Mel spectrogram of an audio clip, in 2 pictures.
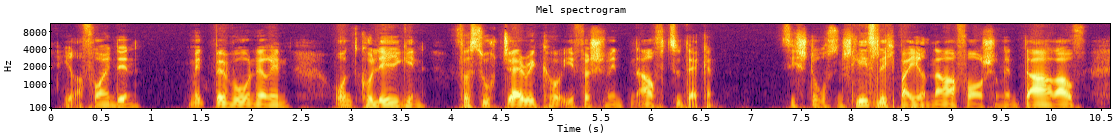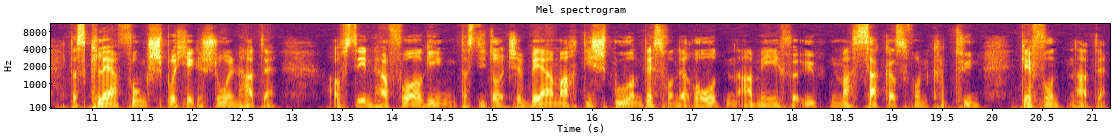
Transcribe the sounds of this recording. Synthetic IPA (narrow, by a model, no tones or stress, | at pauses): ʔḭːʁə̰fʁ̥ɔʏndɪn | mɪt̚b̥əvoːnəʁɪn | ʔʊntkʰoleːɡɪn | fɛɐzuːxt̚d͡ʒ̥ɛʁikʰoʔḭːɐfɛɐʃv̥ɪndn̩ʔa̰ʊft͡sudɛ̰kən | z̥iːʃtoːsn̩ʃliːslɪçb̥aɪʔiːʁ̞ənːaːəχfɔɐʃʊŋənd̥aʁaʊfd̥askʰl̥ɛːɐfʊŋkʃpʁ̥ʏçəɡəʃtoːlənɦatʰə | ʔa̰ʊsd̥eːnənɦɛɐfoːɐɡɪŋd̥asd̥iːdɔʏt͡ʃəveːɐmaχt̚d̥iːʃpuːʁəndɛsfɔndeːɐʁoːtn̩a̰ɐmeːfɛɐʔyːp̚tn̩masakɐsfɔnkʰatʰyːnɡ̥əfʊndn̩ha̰tʰə̰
